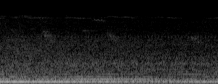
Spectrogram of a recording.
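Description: A steady, low engine hum at a constant speed.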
